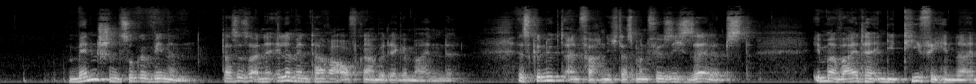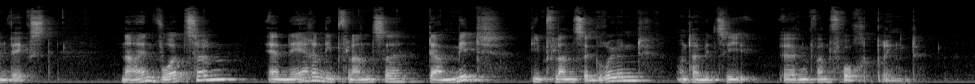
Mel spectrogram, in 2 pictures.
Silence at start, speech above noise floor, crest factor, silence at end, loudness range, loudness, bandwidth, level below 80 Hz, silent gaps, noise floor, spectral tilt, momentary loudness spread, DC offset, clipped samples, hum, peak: 0.25 s; 29 dB; 16 dB; 0.6 s; 2 LU; -20 LUFS; 16 kHz; -66 dBFS; none; -48 dBFS; -5.5 dB/octave; 11 LU; under 0.1%; under 0.1%; none; -4 dBFS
